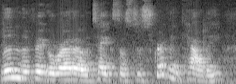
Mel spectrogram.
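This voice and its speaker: A woman's voice: mid-range voice, quick pace, a little mellow, slight background noise, low-quality recording. A woman anchoring a TV newscast, reading the news in a broadcast style. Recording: control room chatter behind the voice. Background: director's cues and crew talk.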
